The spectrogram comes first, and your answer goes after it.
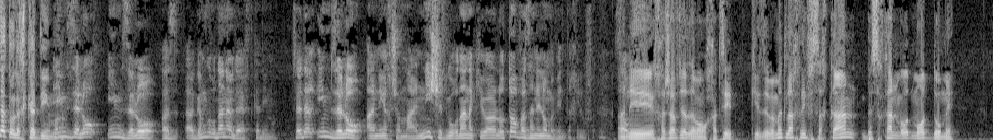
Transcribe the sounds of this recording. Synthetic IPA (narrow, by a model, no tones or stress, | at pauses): at̪o̞leχkad̪imimzelo̞imzelo̞azaɡamɡo̞ʁd̪anajod̪ajeχe̥t̚kad̪imabese̞d̪e̞ʁimzelo̞aniaχʃavmaːniʃet̪ɡoʁd̪anakiualo̞t̪o̞vazanilo̞me̞vint̪ḁχilṵfazeʔa̰niχaʃ̬avt̪ialzebamχat͡sit̪kizebe̞ːme̞t̪leaχlifsaχkanbesḁχkanmeo̞d̪meo̞d̪̚ːo̞me̞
